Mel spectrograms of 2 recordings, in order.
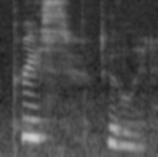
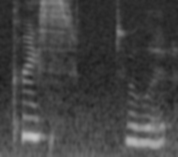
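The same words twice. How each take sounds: First: Hushed reminder of the step; whispered. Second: Sing-song. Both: Shown as a demonstration. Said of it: "repeated phrase".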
